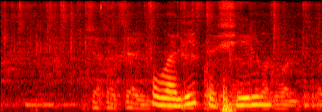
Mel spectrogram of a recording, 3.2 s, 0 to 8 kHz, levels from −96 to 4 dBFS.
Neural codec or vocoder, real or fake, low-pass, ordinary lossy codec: none; real; none; none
